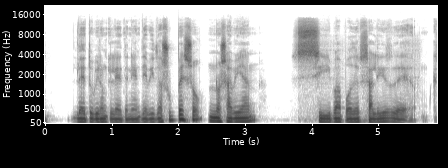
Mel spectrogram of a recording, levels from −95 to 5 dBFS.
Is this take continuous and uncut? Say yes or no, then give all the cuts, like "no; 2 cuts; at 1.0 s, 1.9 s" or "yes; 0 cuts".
no; 3 cuts; at 1.0 s, 1.5 s, 2.4 s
